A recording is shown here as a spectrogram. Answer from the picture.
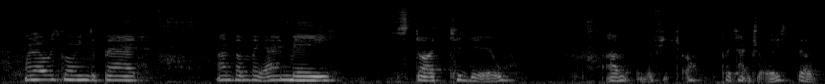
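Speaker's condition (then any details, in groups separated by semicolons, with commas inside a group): Cerebral palsy; lifelong, ankle-foot orthoses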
